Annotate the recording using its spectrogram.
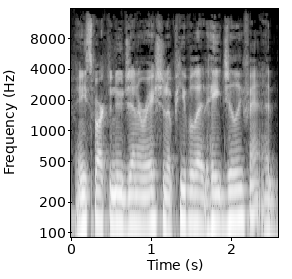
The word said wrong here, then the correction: Jimmy Fallon: Jimmy Fallon.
